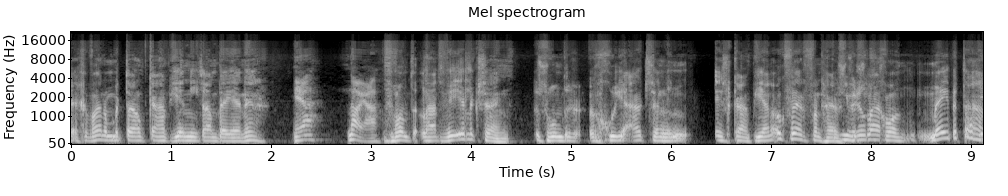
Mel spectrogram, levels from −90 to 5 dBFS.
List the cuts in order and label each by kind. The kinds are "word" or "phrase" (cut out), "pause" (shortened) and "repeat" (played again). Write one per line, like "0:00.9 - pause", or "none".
0:06.2 - pause
0:08.1 - phrase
